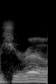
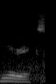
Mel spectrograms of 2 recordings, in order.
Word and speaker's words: Gierix: I keep accidentally almost calling him Giroux. I don't mean to. We all know it's pronounced Gierix now.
